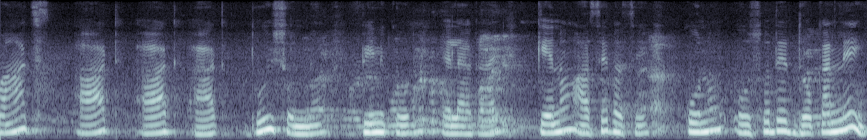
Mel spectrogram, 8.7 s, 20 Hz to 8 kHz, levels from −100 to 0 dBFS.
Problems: none marked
